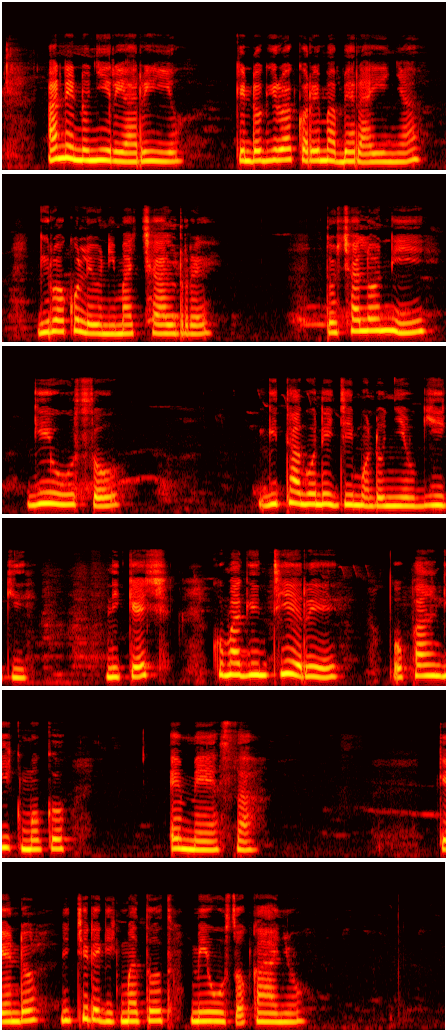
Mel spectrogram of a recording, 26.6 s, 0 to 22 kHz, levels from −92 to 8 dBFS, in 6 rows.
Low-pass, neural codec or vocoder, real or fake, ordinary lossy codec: 9.9 kHz; none; real; none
